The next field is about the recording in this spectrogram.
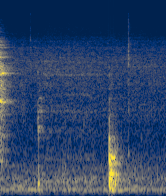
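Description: Glasses clink together in a toast, a light tap followed by a louder, fuller clink about a second later, with no voices over a quiet background.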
